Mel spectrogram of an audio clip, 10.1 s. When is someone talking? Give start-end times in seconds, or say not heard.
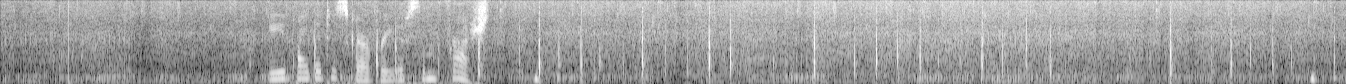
2.0-3.7.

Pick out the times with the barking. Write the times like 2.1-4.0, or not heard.
not heard.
